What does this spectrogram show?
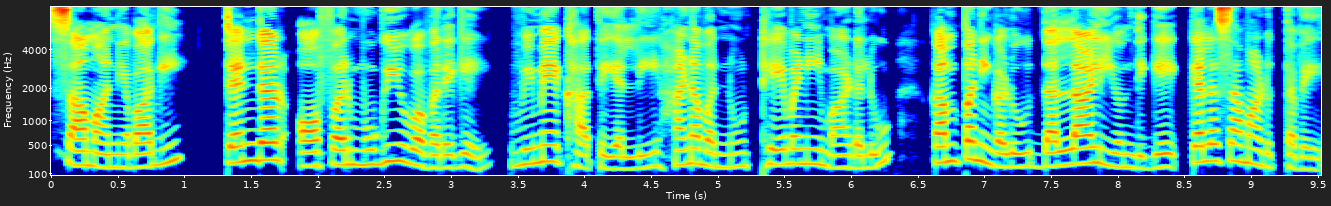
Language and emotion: Kannada, neutral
